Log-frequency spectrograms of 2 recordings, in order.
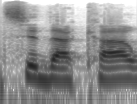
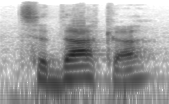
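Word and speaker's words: צדקה: Another Hebrew word we showed you before, we also showed it to you last week, Tzedakah Mitsuyan, and Tzedakah, which you'll hear often pronounced as Tzedakah.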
